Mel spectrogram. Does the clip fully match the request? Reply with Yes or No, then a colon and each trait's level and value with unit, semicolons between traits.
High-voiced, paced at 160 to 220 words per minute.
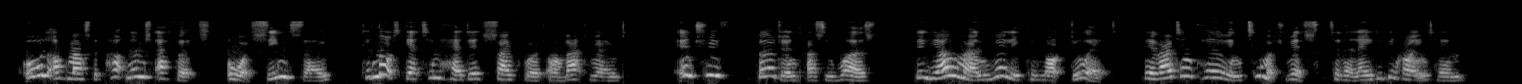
Yes: very high, 275 Hz; average, 165 wpm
